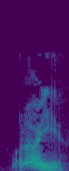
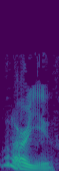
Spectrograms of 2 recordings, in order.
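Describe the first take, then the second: First: Repeated question whispered, softer. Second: Said in the usual way. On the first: Shown as a demonstration. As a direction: whisper the question back, teasing.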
